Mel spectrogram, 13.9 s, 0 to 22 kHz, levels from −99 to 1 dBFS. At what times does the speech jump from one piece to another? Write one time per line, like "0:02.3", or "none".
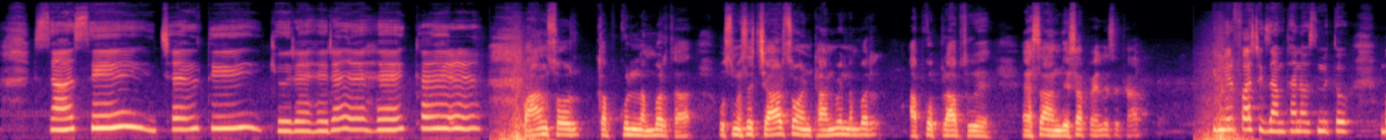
0:05.2
0:11.9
